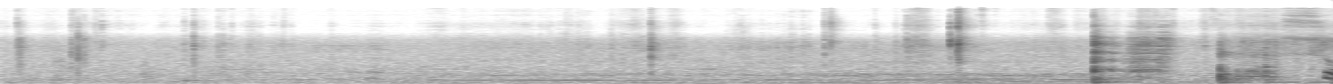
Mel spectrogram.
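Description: Scissors cutting origami paper: a few faint, scattered snips, then louder snips and handling sounds of the scissors and paper near the end.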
